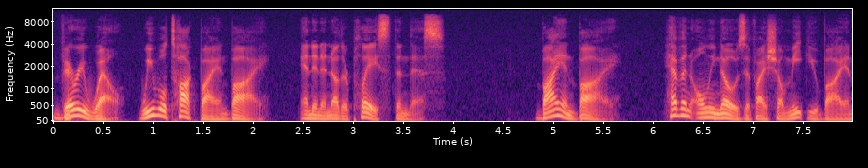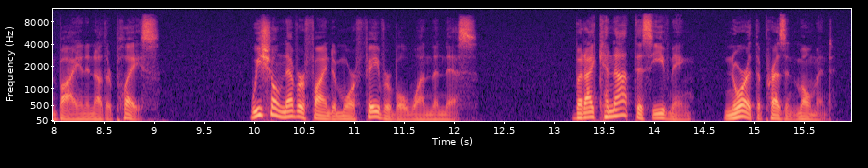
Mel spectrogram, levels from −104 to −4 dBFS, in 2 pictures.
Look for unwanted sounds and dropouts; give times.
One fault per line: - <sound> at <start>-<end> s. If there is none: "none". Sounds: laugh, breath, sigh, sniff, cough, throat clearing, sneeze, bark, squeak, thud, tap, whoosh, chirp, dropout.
none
